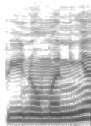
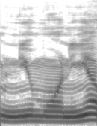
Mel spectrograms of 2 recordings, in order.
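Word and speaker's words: pneumonia: एन के पहले पी आया तो इसे हम पीनोम पिनोमोनिया नहीं पढ़ेंगे। इसे हम निमोनिया पढ़ेंगे। निमोनिया निमोनिया माने जानते हो निमोनिया होता है निमोनिया को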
